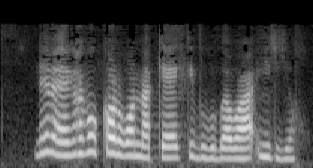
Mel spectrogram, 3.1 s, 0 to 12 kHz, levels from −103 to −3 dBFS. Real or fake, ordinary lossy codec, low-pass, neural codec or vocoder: fake; MP3, 32 kbps; 7.2 kHz; codec, 16 kHz, 0.7 kbps, FocalCodec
